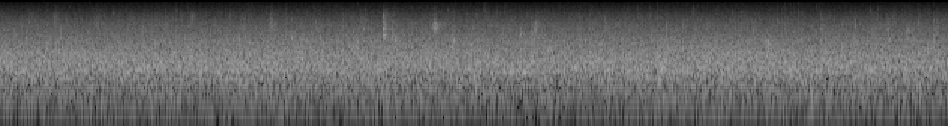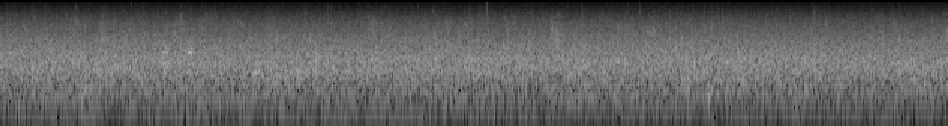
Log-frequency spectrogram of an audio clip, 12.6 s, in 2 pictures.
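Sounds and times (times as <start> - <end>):
rain in the jungle: 0.0 - 12.6.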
